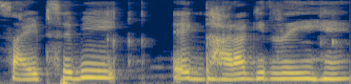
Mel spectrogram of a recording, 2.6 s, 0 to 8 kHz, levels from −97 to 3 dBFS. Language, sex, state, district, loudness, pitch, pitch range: Hindi, female, Madhya Pradesh, Dhar, -14 LUFS, 205 Hz, 195-235 Hz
